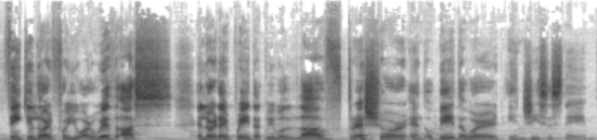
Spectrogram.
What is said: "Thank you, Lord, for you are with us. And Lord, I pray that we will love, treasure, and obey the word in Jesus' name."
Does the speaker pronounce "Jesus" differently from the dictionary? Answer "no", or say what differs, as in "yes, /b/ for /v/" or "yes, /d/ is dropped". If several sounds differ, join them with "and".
yes, /s/ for /z/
